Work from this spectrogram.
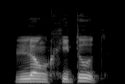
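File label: "longitud", Spanish, male; mekanta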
